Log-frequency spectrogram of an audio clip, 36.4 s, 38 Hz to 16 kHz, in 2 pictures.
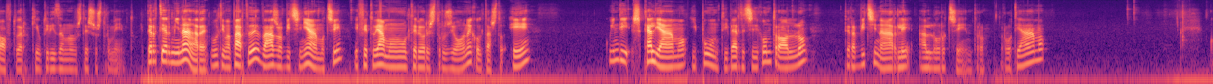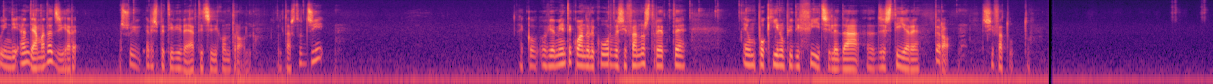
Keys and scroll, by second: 7.8 e, 11.9 s, 15.4 r, 22.8 g, 33.0 g.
